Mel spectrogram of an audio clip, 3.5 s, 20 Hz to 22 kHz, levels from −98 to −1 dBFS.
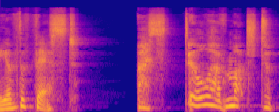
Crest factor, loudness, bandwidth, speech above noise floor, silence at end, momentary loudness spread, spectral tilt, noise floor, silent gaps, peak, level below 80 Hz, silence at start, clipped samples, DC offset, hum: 16 dB; -19 LUFS; 16 kHz; 48 dB; 0.05 s; 5 LU; -3 dB/octave; -68 dBFS; 1.62-1.70 s; -6 dBFS; -64 dBFS; 0 s; under 0.1%; under 0.1%; none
